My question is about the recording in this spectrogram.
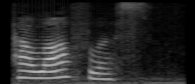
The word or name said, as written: halophilous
